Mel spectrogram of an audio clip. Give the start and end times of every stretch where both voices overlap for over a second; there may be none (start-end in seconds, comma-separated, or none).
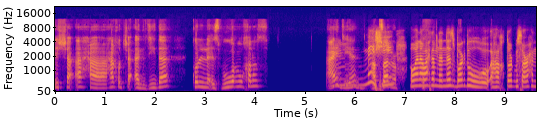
5.5-6.9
